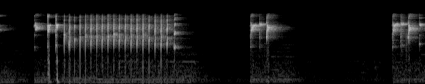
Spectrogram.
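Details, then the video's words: Lovebird giving koek calls to a rival, backed by strong ngekek chatter meant to raise other lovebirds' excitement; harsh, high, rapidly pulsed chattering burst of about one and a half seconds, followed by two shorter scratchy bursts. "Lovebird koek memanggil lawan di iringi ngekek mantap untuk menaikkan emosi lobet lain"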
